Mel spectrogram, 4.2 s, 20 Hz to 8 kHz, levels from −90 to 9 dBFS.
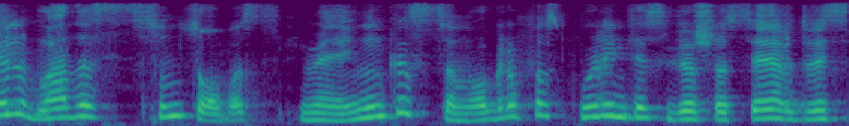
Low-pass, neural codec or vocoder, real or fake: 7.2 kHz; codec, 16 kHz in and 24 kHz out, 1.1 kbps, FireRedTTS-2 codec; fake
